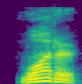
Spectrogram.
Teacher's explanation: the T sound between vowels often turns into a soft D sound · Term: flap T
